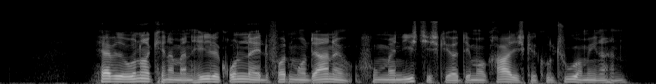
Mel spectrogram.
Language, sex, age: Danish, male, 25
